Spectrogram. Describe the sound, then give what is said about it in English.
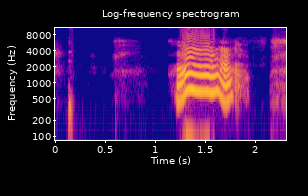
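A voice gives a loud, nasal seagull-like squawk lasting about half a second, its pitch wavering in a strained, bird-like cry, with brief faint sounds before and after. “Oh no, he turned into a seagull.”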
